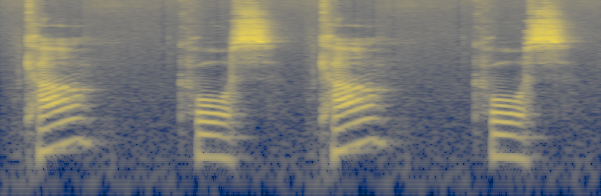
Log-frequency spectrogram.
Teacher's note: But there are certain situations where the spelling of words suggests there should be a R, but you don't hear that sound when speaks.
